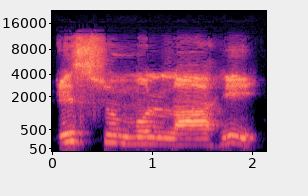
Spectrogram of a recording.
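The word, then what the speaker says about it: اسم الله: and then we do not pronounce this alif in the middle, so it becomes hamzatul wasl. Now the combination will be ismullahi.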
